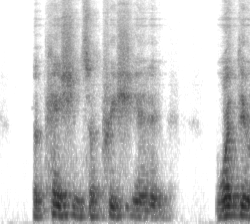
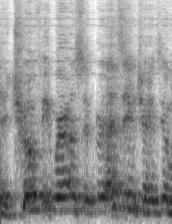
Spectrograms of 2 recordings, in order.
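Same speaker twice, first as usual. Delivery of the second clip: higher, fast, amused disbelief; surprised echo; 7 semitones higher, faster than usual. Retold or imitated. Nurse echoing the patient's job title, surprised. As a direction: echo it back, surprised and quick. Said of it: "I said".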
